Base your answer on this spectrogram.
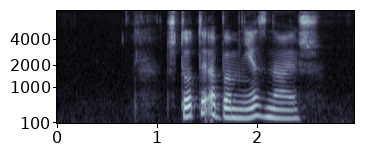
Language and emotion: Russian, neutral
